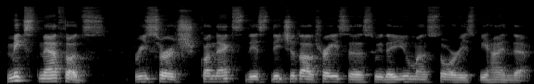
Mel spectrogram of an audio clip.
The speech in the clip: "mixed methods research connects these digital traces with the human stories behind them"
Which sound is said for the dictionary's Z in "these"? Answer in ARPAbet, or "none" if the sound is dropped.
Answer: S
